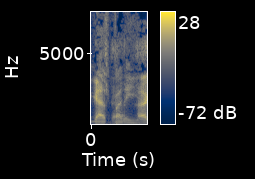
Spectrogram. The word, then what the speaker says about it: Gasparilla: I think you mispronounced it as Gasparilla. – Gasparilla. – It's like a quesadilla, but a Gasparilla.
